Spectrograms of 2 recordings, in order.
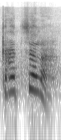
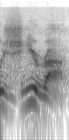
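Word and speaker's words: ゴジラ: hear the song shut up you know Godzilla Godzilla oh no there goes Tokyo go go Godzilla that's our pronunciation of that our pronunciation is Godzilla but in Japanese it's go goira goira it's like um monster whale or something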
